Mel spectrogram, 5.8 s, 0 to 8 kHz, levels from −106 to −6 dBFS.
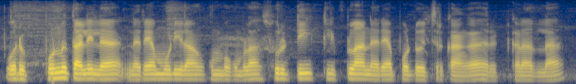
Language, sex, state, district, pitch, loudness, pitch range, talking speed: Tamil, male, Tamil Nadu, Namakkal, 125 Hz, -22 LUFS, 115-130 Hz, 165 wpm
